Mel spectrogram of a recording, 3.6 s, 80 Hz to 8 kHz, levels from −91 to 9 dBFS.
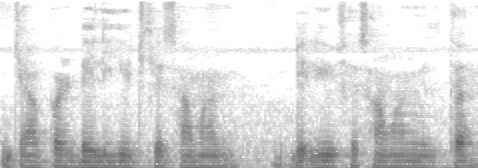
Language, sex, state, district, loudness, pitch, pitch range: Hindi, male, Uttar Pradesh, Hamirpur, -37 LUFS, 105 Hz, 100-105 Hz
